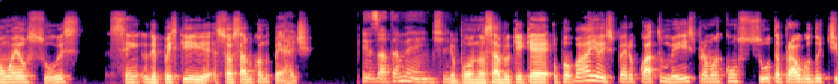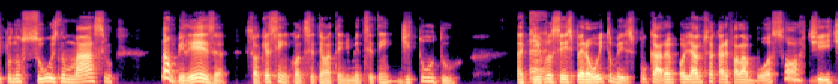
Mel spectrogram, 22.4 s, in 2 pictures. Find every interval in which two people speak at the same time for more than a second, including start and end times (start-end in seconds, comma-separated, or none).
none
